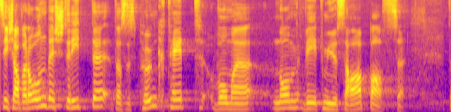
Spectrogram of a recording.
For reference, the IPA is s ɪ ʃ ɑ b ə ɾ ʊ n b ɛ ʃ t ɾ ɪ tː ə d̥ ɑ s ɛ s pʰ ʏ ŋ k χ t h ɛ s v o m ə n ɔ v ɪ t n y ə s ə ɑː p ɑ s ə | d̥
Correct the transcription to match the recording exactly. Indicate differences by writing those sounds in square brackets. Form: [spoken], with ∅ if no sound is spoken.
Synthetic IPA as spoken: s ɪ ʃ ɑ b ə ɾ ʊ n b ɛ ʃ t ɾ ɪ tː ə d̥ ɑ s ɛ s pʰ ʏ ŋ k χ t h ɛ [t] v o m ə n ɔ v ɪ t [m] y ə s ə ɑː p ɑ s ə | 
